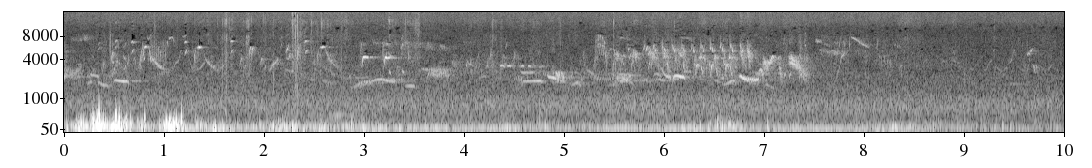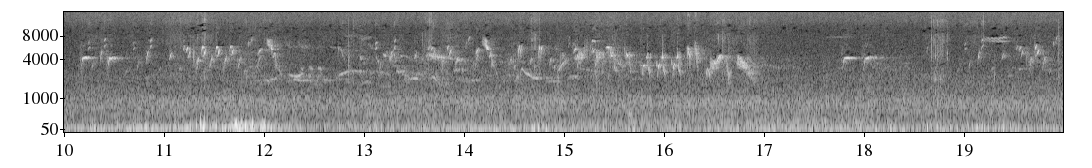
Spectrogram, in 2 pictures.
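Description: A cow tears and munches grass.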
